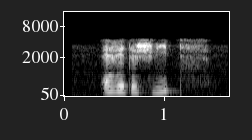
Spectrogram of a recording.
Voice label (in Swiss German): "schwipps", Bas Rhin; vin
